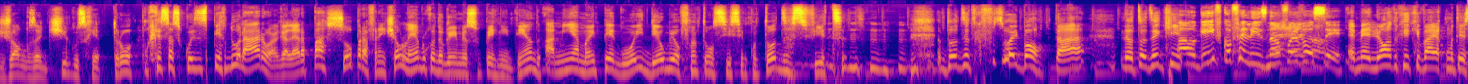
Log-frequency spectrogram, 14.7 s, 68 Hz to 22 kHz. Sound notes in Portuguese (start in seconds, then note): 8.1 risadas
